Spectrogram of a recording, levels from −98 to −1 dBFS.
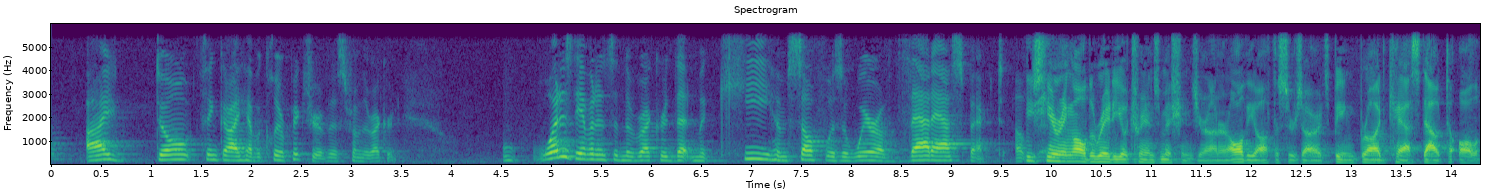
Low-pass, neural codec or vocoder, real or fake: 5.4 kHz; none; real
